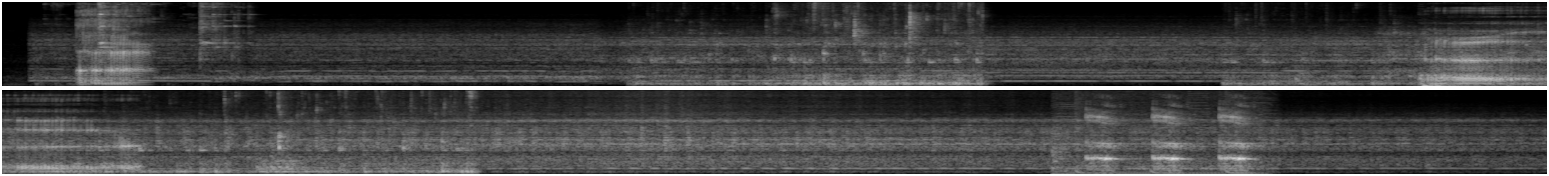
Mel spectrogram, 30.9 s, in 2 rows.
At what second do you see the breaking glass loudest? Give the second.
1 s.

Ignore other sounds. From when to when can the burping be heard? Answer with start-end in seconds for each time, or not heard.
0.7-1.5, 14.2-16.9, 25.9-28.1.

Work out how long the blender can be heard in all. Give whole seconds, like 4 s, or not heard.
31 s.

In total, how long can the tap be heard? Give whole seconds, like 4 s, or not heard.
12 s.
